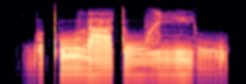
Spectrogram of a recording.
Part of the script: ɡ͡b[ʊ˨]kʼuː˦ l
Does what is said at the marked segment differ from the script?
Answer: no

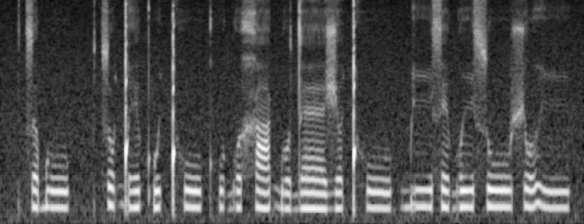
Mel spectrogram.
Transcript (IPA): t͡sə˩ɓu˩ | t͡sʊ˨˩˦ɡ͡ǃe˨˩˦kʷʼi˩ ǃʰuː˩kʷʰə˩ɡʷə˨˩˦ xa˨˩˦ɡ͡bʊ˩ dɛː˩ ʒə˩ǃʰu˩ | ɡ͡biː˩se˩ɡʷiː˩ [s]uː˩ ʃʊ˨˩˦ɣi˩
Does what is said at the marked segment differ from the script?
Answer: no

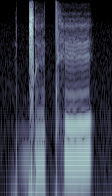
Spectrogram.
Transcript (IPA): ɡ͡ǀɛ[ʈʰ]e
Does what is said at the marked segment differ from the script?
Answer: yes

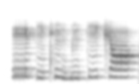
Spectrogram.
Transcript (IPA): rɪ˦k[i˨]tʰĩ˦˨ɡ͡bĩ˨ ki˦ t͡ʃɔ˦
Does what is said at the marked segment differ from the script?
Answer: no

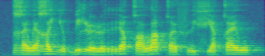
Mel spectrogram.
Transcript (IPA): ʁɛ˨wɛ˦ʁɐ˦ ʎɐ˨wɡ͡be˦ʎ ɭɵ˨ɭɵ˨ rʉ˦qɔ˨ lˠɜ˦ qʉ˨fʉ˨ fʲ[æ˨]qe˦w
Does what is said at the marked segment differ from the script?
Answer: yes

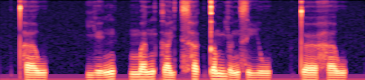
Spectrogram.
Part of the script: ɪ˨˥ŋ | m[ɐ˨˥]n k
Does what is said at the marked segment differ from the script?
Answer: yes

